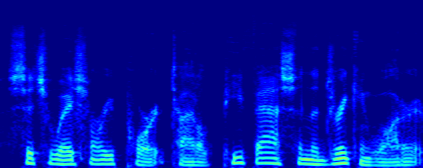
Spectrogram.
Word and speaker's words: PFAS: 4,000 plus molecules and is abbreviated pfas and pronounced pasas this poison continues to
